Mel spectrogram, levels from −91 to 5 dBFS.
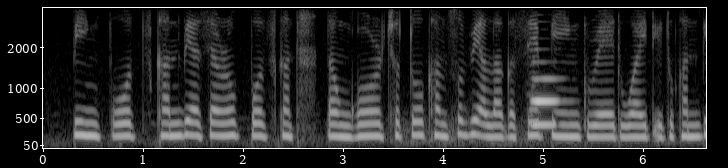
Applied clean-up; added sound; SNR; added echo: none; Wind instrument, woodwind instrument; -5 dB; none.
